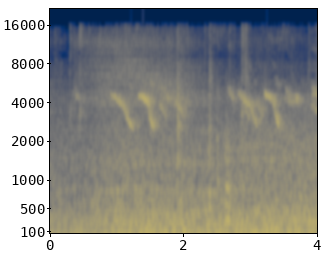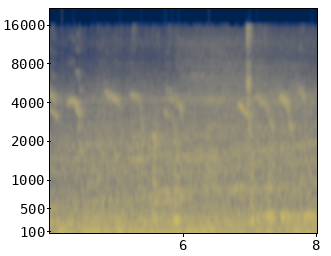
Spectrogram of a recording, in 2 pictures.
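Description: Birds chirping: short, high chirps that slide down in pitch, several a second, with a pause a little past the middle. A low steady hum runs underneath.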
